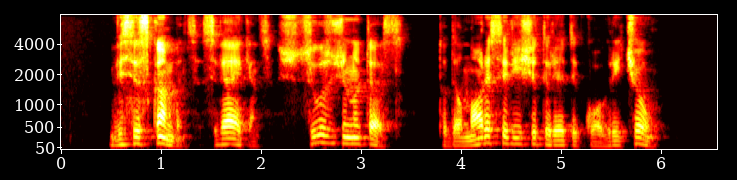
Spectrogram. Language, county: Lithuanian, Vilnius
